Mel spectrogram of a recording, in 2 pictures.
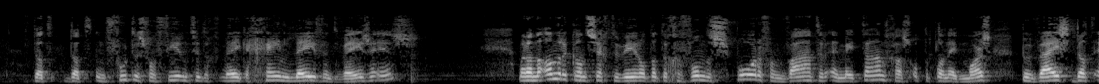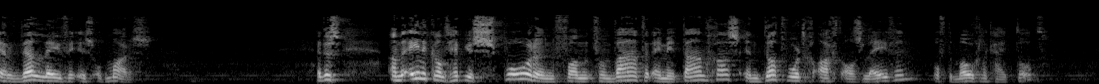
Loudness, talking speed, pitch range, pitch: -23 LUFS, 170 wpm, 155-205 Hz, 180 Hz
